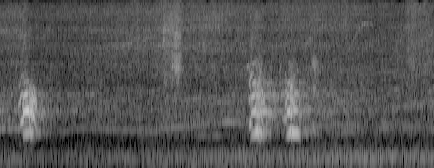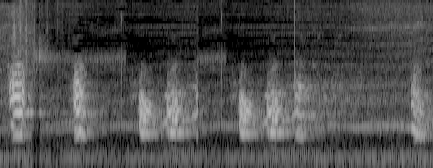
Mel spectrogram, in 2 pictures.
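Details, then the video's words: Continuous barking from a dog jumping at an overhead drone: a dozen punchy barks, some in quick pairs, separated by short pauses, with a persistent high motor whine and low rumble underneath. "DOG BARKING AND JUMPING AT DRONE"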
